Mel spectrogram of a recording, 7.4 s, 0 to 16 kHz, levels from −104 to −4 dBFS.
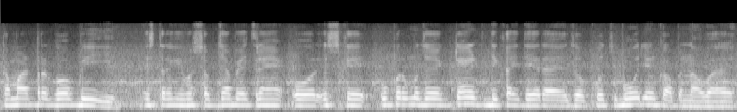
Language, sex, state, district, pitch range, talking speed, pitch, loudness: Hindi, male, Rajasthan, Bikaner, 155-170 Hz, 220 wpm, 165 Hz, -13 LUFS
